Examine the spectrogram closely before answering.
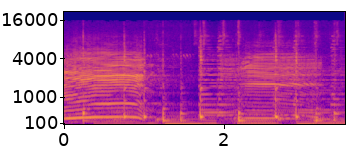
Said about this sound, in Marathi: गाय म्हणाली,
